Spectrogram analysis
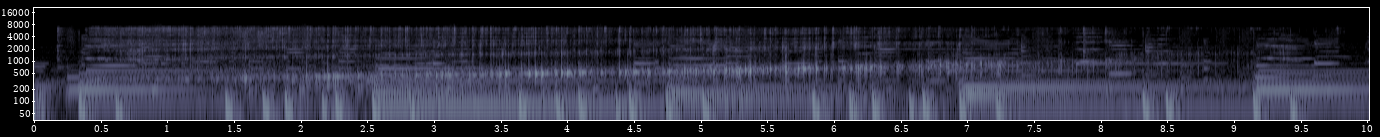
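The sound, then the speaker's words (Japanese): Hot water pours steadily onto 11 grams of barley tea and 4 grams of black tea leaves, about 800 cc in all, a continuous splashing stream whose tone rises as the vessel fills. “麦茶11グラムと紅茶の葉っぱを4グラム入れましたここに、えー、お湯を注いでいきます”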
